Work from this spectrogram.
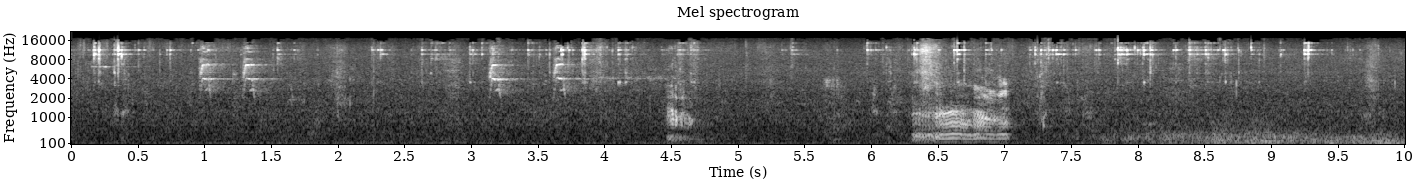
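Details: Two dogs ganging up on a person in play: a brief harmonic yelp-like cry near the middle, then a rough, low rumbling growl toward the end, with clinking and jangling in the background.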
